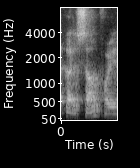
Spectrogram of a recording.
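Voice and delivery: put-on polite English gentleman accent. Retelling Mutt Lange phoning the studio, in a polite English gentleman accent. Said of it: "in his nice English, polite gentleman English accent".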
